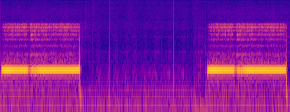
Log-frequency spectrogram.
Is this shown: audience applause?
no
